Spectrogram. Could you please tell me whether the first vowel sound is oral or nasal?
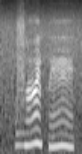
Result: nasal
